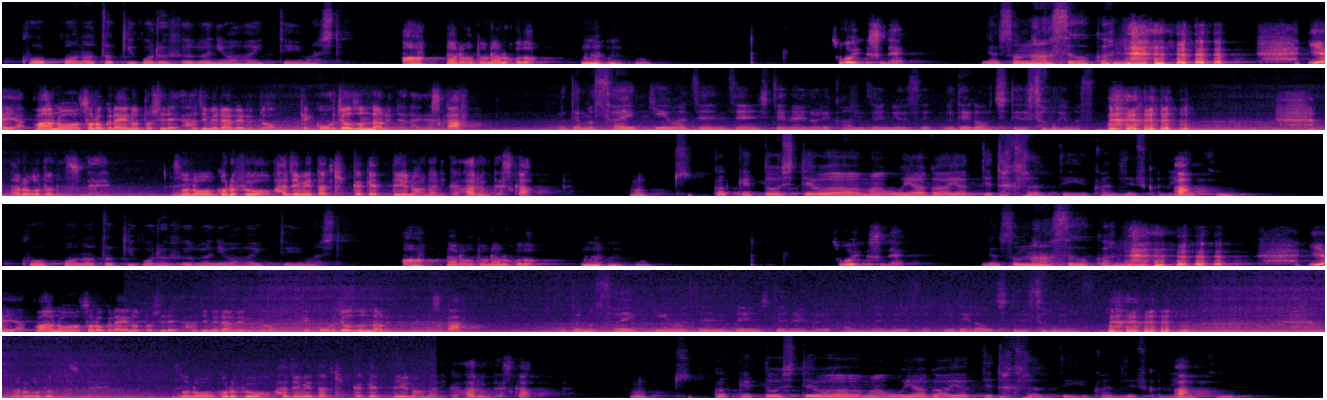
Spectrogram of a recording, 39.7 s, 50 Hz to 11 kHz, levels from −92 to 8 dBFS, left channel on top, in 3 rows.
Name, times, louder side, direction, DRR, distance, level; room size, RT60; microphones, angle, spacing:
voice 1, 0.2-3.3 5.9-6.0 9.8-11.4 18.8-24.3 28.1-28.4 32.7-32.9 33.2-38.8, left 1 dB, 50° left, 1.7 m, -32 dB
voice 2, 4.0-5.3 5.8-6.5 8.4-9.0 11.1-12.2 12.6-17.9 24.3-25.1 26.0-27.5 28.2-31.7 38.2-38.3, left 3 dB, 85° left, 0.9 m, -25 dB
sound 1, 14.5-30.8, right 2 dB, 65° right, 1.1 m, -39 dB
29.5 x 25.5 x 5.7 m
head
